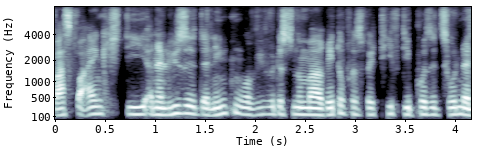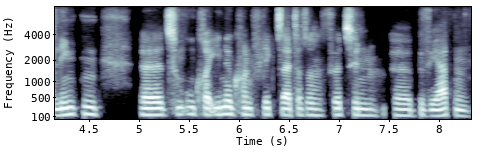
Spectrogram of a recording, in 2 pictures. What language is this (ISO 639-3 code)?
deu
